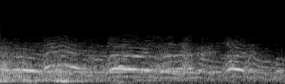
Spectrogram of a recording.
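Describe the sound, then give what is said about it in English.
A dense crowd murmurs and chatters continuously, many overlapping voices blending into a steady, fairly loud hubbub with occasional swells, as people pour over a town square during the Boston Massacre. “He's down, but the people still pour over the square.”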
